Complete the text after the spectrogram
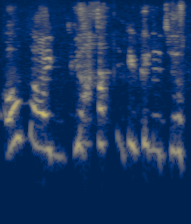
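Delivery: very high, gushing exclamation; imitated excitement. Psychic reader thrilled about client's future, imitated excitement. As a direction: squeal it as the thrilled reader would. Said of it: "she got so excited".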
